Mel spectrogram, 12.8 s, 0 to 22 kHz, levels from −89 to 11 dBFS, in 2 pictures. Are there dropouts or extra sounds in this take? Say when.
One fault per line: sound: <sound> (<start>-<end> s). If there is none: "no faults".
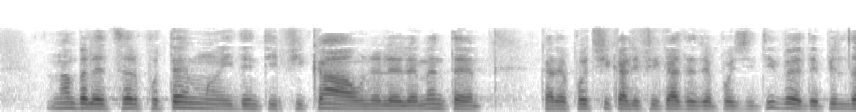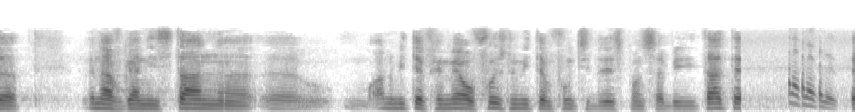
sound: chirp (12.3-12.7 s)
